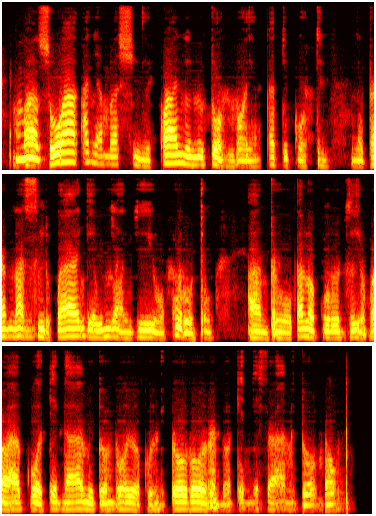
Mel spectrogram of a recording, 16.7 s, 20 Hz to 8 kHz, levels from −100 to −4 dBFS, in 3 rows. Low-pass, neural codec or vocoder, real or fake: 7.2 kHz; codec, 16 kHz, 1 kbps, FunCodec, trained on LibriTTS, 50 frames a second; fake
